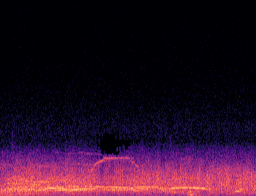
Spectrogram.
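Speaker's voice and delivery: shrill mock laugh, far up; high-pitched cackle. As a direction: crack up in a squeal. Big cackle after punchline.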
